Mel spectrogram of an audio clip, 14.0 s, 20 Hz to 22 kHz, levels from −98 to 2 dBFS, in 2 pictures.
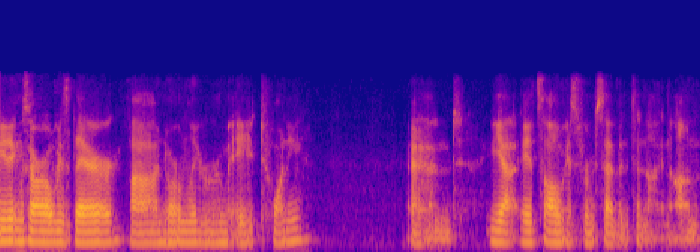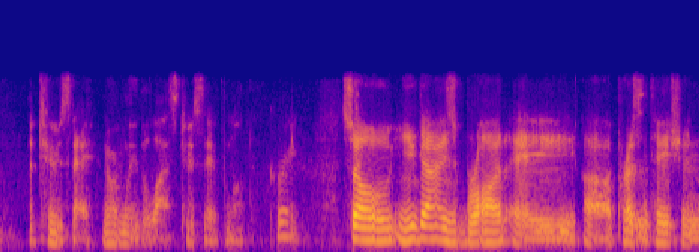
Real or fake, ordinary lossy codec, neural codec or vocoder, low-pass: fake; Opus, 16 kbps; vocoder, 22.05 kHz, 80 mel bands, HiFi-GAN; 7.2 kHz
